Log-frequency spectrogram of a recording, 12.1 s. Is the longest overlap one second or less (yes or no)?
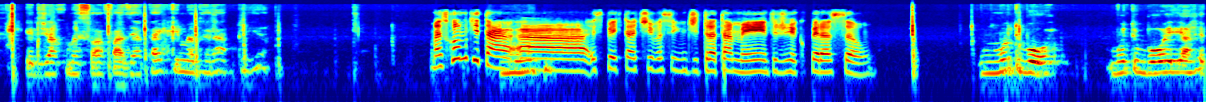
yes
